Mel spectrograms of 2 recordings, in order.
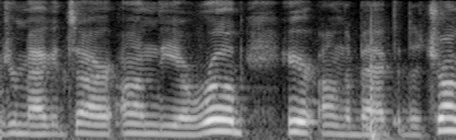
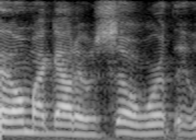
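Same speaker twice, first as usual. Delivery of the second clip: usual speaking voice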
